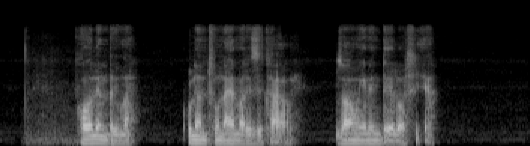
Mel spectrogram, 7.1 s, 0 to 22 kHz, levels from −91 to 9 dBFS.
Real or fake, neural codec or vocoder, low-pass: fake; codec, 44.1 kHz, 2.6 kbps, SNAC; 10.8 kHz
